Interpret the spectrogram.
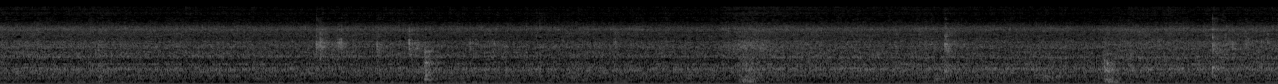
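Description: Onion, tomato, potato and dried shrimp (sukat) frying in oil in a metal pot, a steady sizzle. A few brief knocks come through it.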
